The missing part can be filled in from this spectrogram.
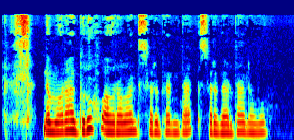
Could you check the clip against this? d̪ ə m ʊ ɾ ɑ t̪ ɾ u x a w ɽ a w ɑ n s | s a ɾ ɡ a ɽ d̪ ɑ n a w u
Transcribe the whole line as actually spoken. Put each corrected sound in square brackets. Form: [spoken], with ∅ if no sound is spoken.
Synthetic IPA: d̪ ə m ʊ ɾ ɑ [d̪] ɾ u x a w [ɾ] a w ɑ n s | s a ɾ ɡ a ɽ d̪ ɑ n a w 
